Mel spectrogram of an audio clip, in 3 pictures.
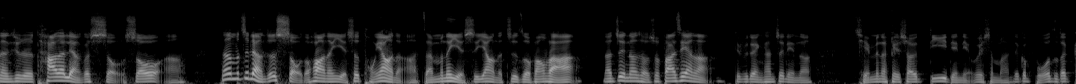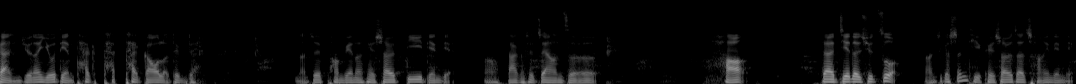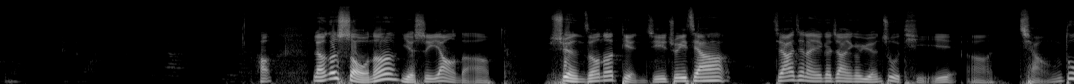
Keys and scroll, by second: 0.1 space, 6.5 w, 7.8-9.7 typing, 8.2 ctrl+z, 12.7 space, 13.2 space, 16.7 space, 19.5 w, 22.0 2, 24.3 space.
